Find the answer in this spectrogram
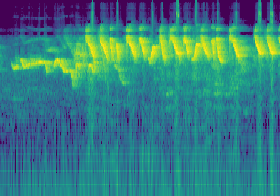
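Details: Indonesian white-eye, a local Malang bird in full, vigorous song: opens with a few thin whistles, then rushes into rapid, high, sweet twittering phrases strung together almost without pause.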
